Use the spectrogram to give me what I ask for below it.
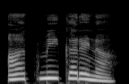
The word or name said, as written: ಆತ್ಮೀಕರಣ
